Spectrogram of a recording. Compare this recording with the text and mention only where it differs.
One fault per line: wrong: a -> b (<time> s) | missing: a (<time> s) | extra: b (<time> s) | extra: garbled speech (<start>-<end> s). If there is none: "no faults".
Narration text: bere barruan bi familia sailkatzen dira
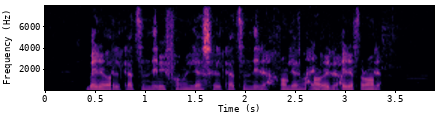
wrong: barruan -> sailkatzen (0.7 s)
extra: garbled speech (2.3-3.4 s)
